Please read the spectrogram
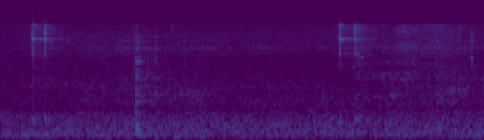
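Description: Near silence broken by a few faint computer mouse clicks, about three of them spread across two seconds.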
